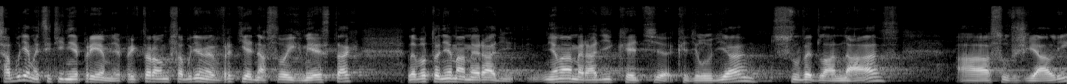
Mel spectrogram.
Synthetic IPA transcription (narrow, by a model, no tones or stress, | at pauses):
sabuɟɛmɛt͡siːciɟɲɛpɾiːjɛmɲɛpɾik̚t̪ɔɾɔmsabuɟɛmɛʋr̩cɪɛɟnasʋɔjiɣmɪɛst̪aɣ | lɛbɔt̪ɔɲɛmaːmɛɾaɟḭɲɛmaːmɛɾaɟikʰɛckɛɟluɟɪasuːʋɛd̪lanaːs | ʔasuːvʒɪali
